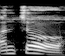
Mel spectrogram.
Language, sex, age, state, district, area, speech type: Odia, male, 60+, Odisha, Jagatsinghpur, rural, read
